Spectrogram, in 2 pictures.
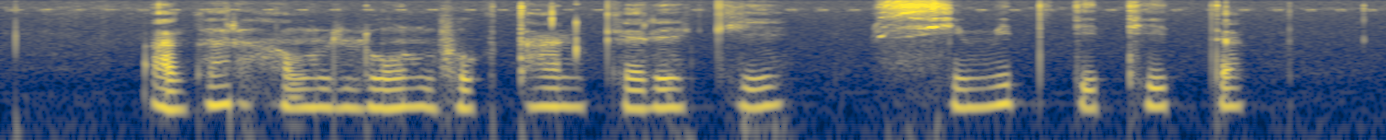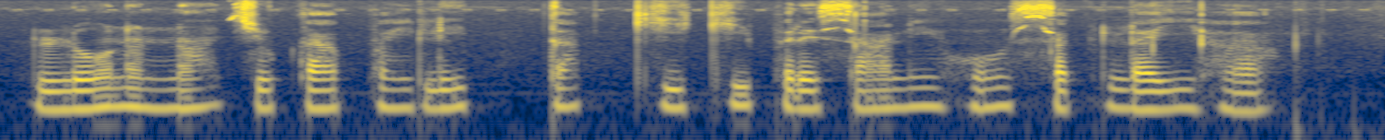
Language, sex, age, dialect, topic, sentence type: Magahi, male, 25-30, Western, banking, question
